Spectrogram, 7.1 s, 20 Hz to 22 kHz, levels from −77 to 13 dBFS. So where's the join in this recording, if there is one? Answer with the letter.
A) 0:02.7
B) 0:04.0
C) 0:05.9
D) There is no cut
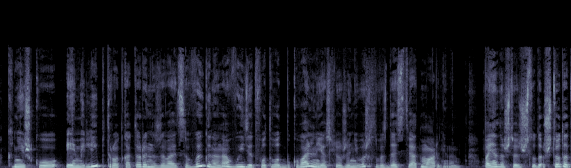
C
